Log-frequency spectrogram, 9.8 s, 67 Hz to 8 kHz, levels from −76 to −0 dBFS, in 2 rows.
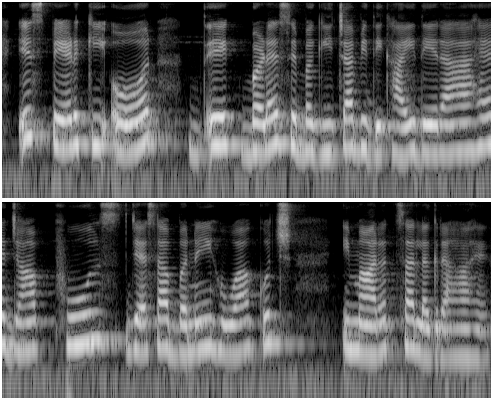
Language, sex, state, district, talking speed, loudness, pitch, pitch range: Hindi, female, Bihar, Saran, 165 wpm, -19 LUFS, 220 Hz, 205-245 Hz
